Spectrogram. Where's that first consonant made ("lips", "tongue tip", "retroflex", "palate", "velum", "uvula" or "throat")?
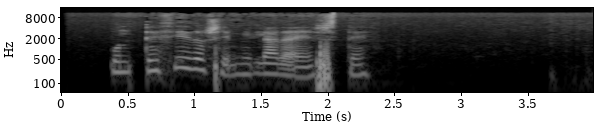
tongue tip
